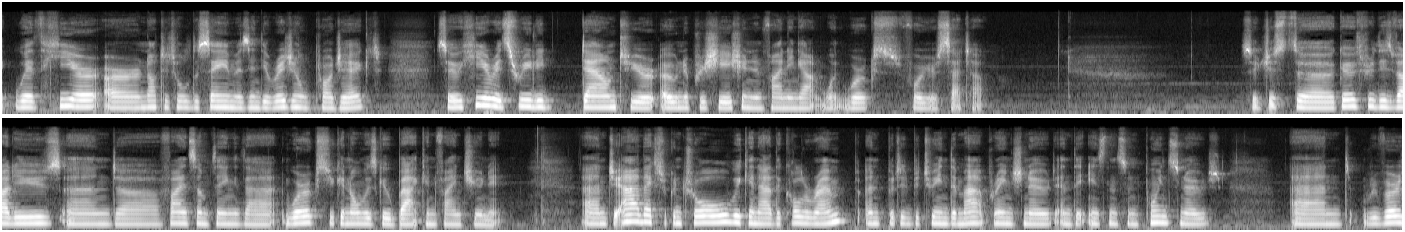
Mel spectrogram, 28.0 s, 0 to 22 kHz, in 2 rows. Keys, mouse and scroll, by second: 0.1 g, 0.5 click, 0.6 click, 1.5 click, 1.5 g, 2.2 click, 2.5 click, 3.2 click, 3.8 click, 4.0 g, 4.4 click, 5.0 click, 5.4 Tab, 5.6 click, 6.0 0, 6.2 click, 6.8 click, 7.3-7.7 scroll down 3, 7.5 click, 7.7 click, 13.6 click, 14.4 shift+a, 14.7 click, 21.5 click, 23.2 click, 24.3 scroll up 3, 25.6 click.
